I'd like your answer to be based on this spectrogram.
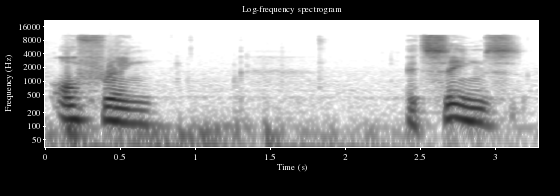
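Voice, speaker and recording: A middle-aged man commentating live on a chess game, talking through the moves and quizzing his viewers, his voice getting croaky. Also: mid-range voice, drawn-out words, darkish tone.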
